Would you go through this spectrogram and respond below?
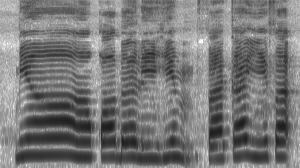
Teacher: Jangan dimasukkan ke huruf yang di depannya, karena ini izhar. Jelas ya, jelas. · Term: izhar syafawi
